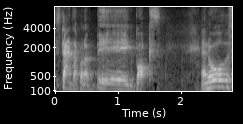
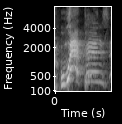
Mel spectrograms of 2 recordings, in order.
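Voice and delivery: commander's shout; 13 semitones higher than usual. Retold or imitated. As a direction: bark the next item out. King calling.

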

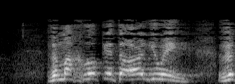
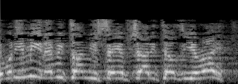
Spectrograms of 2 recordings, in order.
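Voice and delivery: pitched way up in puzzled disbelief; baffled question; 6 semitones higher, faster than usual. Retold or imitated. High, incredulous retelling of the sages. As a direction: sages asking Rabbi Yochanan why he complains, incredulous. Rabbis puzzled by Rabbi Yochanan's complaint.

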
